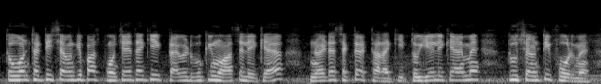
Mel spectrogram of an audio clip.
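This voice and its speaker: Fast-talking guy driving cab, slightly rough throat, high voice, street noise behind. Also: bright, forceful tone, dull audio. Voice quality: speaks of a sore throat. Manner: chatty, rambling with self-corrections. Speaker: ride-hailing driver vlogger. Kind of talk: casual vlog narration. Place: car and fuel station in a city.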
